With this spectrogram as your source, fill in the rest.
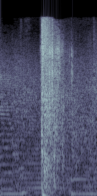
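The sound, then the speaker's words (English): A single gunshot fired while shooting at clay targets: one sharp, loud blast that stands out clearly from a quiet background and fades over a brief tail. “Me and my father started shooting, and neither of us have that much experience with guns.”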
